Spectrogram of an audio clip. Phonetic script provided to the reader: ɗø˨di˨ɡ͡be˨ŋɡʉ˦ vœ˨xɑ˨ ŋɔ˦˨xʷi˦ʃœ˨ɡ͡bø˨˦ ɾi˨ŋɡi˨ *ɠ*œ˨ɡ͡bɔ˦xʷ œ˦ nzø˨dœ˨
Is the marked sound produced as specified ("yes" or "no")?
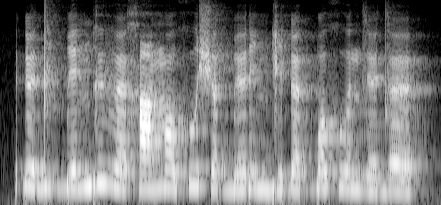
no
